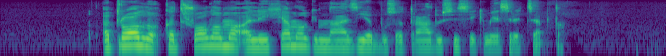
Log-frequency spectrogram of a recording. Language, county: Lithuanian, Vilnius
